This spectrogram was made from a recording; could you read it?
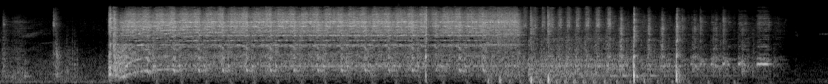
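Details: John Deere 170 with Kawasaki FC420V that now has spark: starter cranks with fast ragged chuffing and sharp pops but won't start, backfiring out of exhaust and carburettor; flywheel key suspected.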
